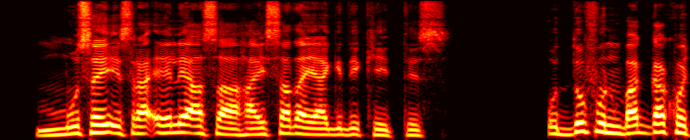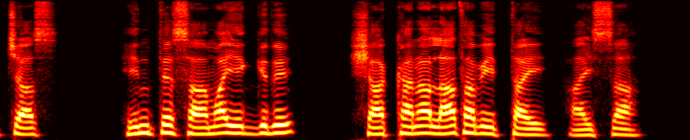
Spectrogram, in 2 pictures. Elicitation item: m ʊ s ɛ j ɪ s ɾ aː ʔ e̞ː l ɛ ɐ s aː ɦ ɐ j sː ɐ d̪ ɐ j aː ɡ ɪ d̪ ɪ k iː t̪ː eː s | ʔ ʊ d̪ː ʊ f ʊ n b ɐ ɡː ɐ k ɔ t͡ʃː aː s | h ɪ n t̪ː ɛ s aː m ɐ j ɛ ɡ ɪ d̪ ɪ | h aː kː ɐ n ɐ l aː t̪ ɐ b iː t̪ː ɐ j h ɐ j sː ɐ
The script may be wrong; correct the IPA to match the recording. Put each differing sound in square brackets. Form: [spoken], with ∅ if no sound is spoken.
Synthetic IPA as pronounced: m ʊ s ɛ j ɪ s ɾ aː ʔ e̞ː l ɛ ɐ s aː ɦ ɐ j sː ɐ d̪ ɐ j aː ɡ ɪ d̪ ɪ k iː t̪ː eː s | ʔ ʊ d̪ː ʊ f ʊ n b ɐ ɡː ɐ k ɔ t͡ʃː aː s | h ɪ n t̪ː ɛ s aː m ɐ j ɛ [ɡː] ɪ d̪ ɪ | [ʃ] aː kː ɐ n ɐ l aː t̪ ɐ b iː t̪ː ɐ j h ɐ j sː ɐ

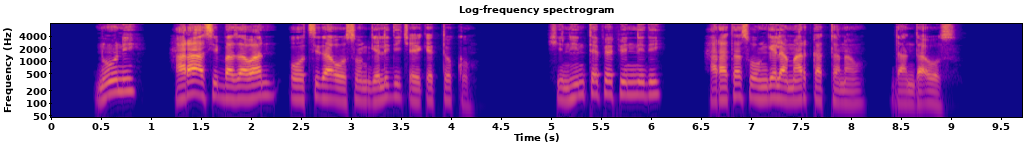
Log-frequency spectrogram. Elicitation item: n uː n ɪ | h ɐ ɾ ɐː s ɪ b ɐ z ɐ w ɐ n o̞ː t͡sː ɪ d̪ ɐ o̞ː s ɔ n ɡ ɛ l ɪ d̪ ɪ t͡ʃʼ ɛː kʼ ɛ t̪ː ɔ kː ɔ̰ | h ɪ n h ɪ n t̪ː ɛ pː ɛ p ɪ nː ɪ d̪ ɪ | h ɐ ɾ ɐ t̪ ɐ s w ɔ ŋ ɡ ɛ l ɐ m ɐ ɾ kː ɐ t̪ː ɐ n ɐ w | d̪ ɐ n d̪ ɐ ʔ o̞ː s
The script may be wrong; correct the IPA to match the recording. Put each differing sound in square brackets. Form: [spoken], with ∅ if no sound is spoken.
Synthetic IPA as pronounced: n uː n ɪ | h ɐ ɾ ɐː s ɪ b ɐ z ɐ w ɐ n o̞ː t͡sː ɪ d̪ ɐ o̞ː s ɔ n ɡ ɛ l ɪ d̪ ɪ t͡ʃʼ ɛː kʼ ɛ t̪ː ɔ kː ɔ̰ | [ʃ] ɪ n h ɪ n t̪ː ɛ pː ɛ p ɪ nː ɪ d̪ ɪ | h ɐ ɾ ɐ t̪ ɐ s w ɔ ŋ ɡ ɛ l ɐ m ɐ ɾ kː ɐ t̪ː ɐ n ɐ w | d̪ ɐ n d̪ ɐ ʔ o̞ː s

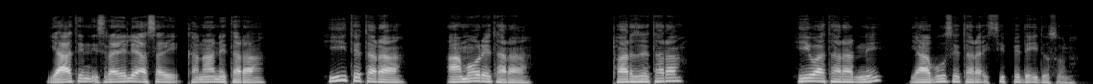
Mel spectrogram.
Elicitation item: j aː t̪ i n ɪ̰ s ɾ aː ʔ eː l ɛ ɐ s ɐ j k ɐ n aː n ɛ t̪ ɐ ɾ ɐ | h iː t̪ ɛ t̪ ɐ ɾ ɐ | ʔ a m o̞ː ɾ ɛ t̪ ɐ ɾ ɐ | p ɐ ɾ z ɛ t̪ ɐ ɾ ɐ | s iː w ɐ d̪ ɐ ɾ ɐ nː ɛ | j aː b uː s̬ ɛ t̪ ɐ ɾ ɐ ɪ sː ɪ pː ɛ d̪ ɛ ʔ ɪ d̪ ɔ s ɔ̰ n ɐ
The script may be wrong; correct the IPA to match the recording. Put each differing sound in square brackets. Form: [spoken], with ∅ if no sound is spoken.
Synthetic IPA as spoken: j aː t̪ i n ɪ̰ s ɾ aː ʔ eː l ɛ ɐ s ɐ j k ɐ n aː n ɛ t̪ ɐ ɾ ɐ | h iː t̪ ɛ t̪ ɐ ɾ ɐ | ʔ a m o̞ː ɾ ɛ t̪ ɐ ɾ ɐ | p ɐ ɾ z ɛ t̪ ɐ ɾ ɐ | [h] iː w ɐ [t̪] ɐ ɾ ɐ nː ɛ | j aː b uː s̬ ɛ t̪ ɐ ɾ ɐ ɪ sː ɪ pː ɛ d̪ ɛ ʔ ɪ d̪ ɔ s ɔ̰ n ɐ

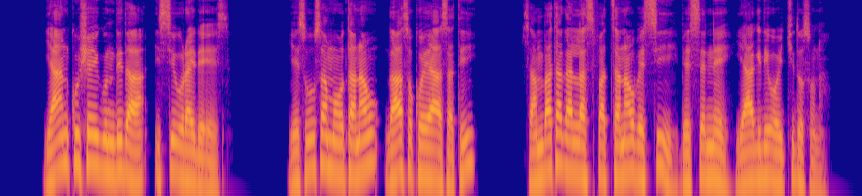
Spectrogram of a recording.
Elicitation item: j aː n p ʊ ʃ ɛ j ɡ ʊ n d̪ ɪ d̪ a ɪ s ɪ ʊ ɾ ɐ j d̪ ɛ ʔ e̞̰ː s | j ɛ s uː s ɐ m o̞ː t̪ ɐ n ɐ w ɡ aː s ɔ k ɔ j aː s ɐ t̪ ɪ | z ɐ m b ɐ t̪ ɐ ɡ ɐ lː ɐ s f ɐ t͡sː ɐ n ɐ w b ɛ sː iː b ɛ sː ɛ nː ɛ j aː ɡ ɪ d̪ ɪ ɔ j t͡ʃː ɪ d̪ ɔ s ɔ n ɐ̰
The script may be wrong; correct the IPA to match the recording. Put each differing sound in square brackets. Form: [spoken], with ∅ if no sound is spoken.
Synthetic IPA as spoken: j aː n [k] ʊ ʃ ɛ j ɡ ʊ n d̪ ɪ d̪ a ɪ [sː] ɪ ʊ ɾ ɐ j d̪ ɛ ʔ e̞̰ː s | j ɛ s uː s ɐ m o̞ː t̪ ɐ n ɐ w ɡ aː s ɔ k ɔ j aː s ɐ t̪ ɪ | [s] ɐ m b ɐ t̪ ɐ ɡ ɐ lː ɐ s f ɐ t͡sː ɐ n ɐ w b ɛ sː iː b ɛ sː ɛ nː ɛ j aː ɡ ɪ d̪ ɪ ɔ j t͡ʃː ɪ d̪ ɔ s ɔ n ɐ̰

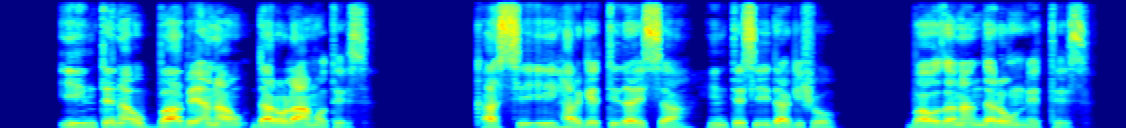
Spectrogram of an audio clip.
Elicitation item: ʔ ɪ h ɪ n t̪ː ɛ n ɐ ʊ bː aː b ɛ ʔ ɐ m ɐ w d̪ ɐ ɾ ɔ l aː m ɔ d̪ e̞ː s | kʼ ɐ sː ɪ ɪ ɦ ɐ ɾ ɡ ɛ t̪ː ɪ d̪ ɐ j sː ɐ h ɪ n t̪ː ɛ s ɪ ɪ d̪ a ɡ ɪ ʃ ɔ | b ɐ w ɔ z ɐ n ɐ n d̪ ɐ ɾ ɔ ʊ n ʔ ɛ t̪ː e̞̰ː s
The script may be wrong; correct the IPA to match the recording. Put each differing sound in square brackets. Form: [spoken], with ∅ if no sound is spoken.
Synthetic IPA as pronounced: ʔ ɪ h ɪ n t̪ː ɛ n ɐ ʊ bː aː b ɛ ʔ ɐ [n] ɐ w d̪ ɐ ɾ ɔ l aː m ɔ [t̪] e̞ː s | kʼ ɐ sː ɪ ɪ ɦ ɐ ɾ ɡ ɛ t̪ː ɪ d̪ ɐ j sː ɐ h ɪ n t̪ː ɛ s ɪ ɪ d̪ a ɡ ɪ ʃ ɔ | b ɐ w ɔ z ɐ n ɐ n d̪ ɐ ɾ ɔ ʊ n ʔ ɛ t̪ː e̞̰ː s

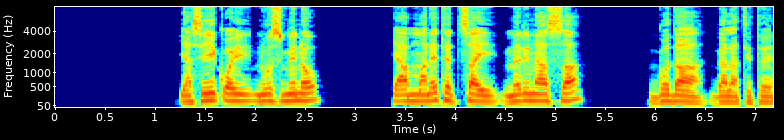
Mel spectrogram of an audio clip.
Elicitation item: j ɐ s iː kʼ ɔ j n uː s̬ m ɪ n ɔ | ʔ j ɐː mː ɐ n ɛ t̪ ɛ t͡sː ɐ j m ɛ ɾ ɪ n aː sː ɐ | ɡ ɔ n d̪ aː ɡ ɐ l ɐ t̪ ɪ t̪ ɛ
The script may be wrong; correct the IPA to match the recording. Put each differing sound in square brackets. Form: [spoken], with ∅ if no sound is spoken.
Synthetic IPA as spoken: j ɐ s iː kʼ ɔ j n uː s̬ m ɪ n ɔ | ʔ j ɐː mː ɐ n ɛ t̪ ɛ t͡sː ɐ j m ɛ ɾ ɪ n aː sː ɐ | ɡ ɔ [∅] d̪ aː ɡ ɐ l ɐ t̪ ɪ t̪ ɛ

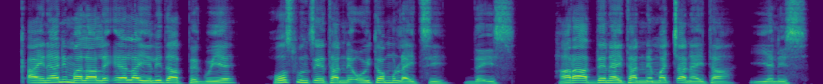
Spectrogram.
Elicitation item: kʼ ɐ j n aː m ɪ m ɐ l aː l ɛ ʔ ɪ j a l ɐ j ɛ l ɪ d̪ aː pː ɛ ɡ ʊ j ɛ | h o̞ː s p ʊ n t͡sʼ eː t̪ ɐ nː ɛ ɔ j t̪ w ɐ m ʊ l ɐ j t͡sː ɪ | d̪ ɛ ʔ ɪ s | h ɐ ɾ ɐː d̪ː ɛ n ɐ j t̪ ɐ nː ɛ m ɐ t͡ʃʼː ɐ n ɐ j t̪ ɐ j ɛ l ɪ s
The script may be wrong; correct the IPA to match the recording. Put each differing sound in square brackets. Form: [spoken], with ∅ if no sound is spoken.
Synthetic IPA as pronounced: kʼ ɐ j n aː [n] ɪ m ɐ l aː l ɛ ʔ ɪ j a l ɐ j ɛ l ɪ d̪ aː pː ɛ ɡ ʊ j ɛ | h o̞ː s p ʊ n t͡sʼ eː t̪ ɐ nː ɛ ɔ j t̪ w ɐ m ʊ l ɐ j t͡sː ɪ | d̪ ɛ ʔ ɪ s | h ɐ ɾ ɐː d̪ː ɛ n ɐ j t̪ ɐ nː ɛ m ɐ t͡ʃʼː ɐ n ɐ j t̪ ɐ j ɛ l ɪ s

